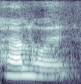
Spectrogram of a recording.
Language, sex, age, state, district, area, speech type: Assamese, female, 60+, Assam, Charaideo, urban, spontaneous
